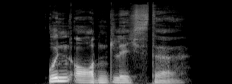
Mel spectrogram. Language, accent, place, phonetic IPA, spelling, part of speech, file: German, Germany, Berlin, [ˈʊnʔɔʁdn̩tlɪçstə], unordentlichste, adjective, De-unordentlichste.ogg
- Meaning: inflection of unordentlich: 1. strong/mixed nominative/accusative feminine singular superlative degree 2. strong nominative/accusative plural superlative degree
